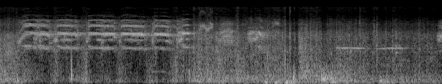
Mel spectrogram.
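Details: Pin-tailed parrotfinch giving a quick run of thin, high, evenly repeated chirping notes for nearly two seconds, then falling quiet amid rustling and fluttering, with one faint short whistle near the end.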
